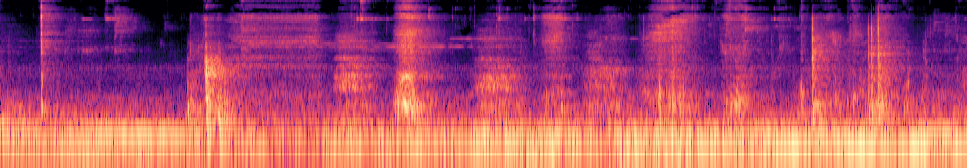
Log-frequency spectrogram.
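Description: A man chewing and smacking on mutton and rice eaten by hand, close-miked, with irregular wet mouth sounds and crackles.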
